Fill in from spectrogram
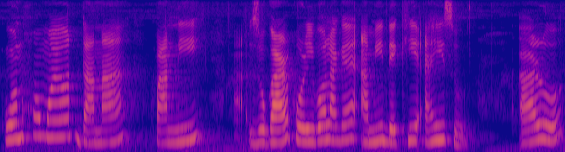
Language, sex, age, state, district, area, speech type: Assamese, female, 30-45, Assam, Majuli, urban, spontaneous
